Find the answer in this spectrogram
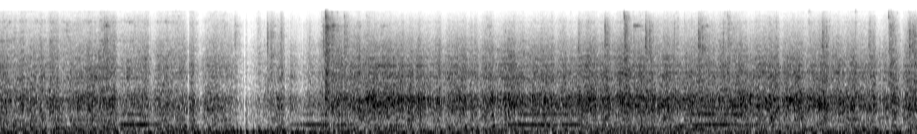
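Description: Bangaon EMU suburban local train running at speed, heard from the coach doorway: the steady loud rumble and rattle of the coach and its wheels on the rails. A short low hum recurs about every two seconds.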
